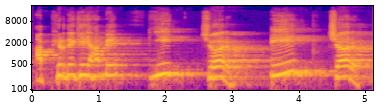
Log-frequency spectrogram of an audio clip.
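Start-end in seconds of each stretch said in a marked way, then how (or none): 1.8-3.2 teacher split slowly as टी, चर; syllable by syllable. Shown as a demonstration. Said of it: "यहाँ पर कितने हैं?". 3.6-5.1 teacher split slowly as टी, चर; syllable by syllable. Shown as a demonstration. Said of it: "दो हैं।".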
